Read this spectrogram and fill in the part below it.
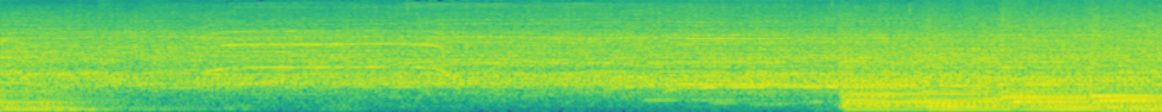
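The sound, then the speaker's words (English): A loud audience cheers and whoops together, making noise in praise of God, in a dense, continuous roar, with scattered shouts rising above it and a fuller, deeper swell of sound near the end. “How do I get ready, I praise him. I make noise before the curtain comes up.”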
